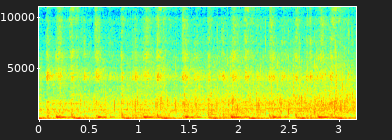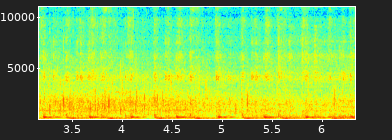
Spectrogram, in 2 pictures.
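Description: Traditional Tatar folk dance music with a steady, quick drum beat of about two and a half strokes a second under the melody.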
